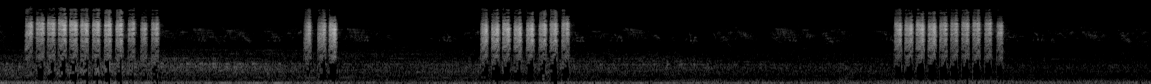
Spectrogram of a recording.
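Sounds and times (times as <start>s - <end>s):
birdcalls: 0.0s - 11.5s.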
